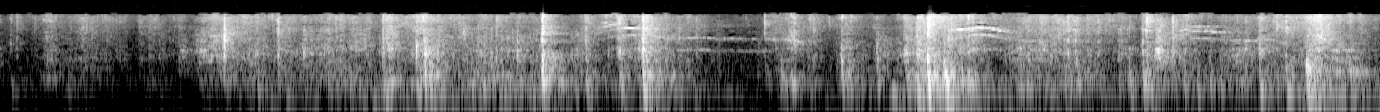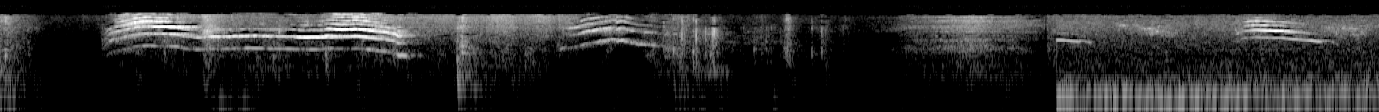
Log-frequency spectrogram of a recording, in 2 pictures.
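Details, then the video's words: Mother cat moving her kittens to a new place while they meow loudly; rustling and handling noise first, then a run of clear, high, wavering mews with falling ends, short pauses between, and a final faint mew. "Mother cat carries loudly meowing kittens to a new place"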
